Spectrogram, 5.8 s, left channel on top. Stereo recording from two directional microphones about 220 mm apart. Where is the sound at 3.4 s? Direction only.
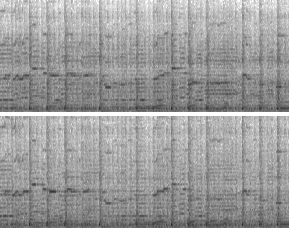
20° right (ahead or behind).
